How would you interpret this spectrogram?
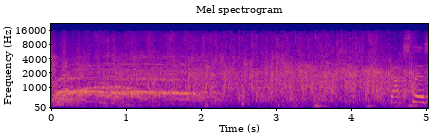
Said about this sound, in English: I'm so happy you've come out because we're only allowed 80% capacity, so we're sold out. No, when I say sold out in a post-pandemic world, you need to clap.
